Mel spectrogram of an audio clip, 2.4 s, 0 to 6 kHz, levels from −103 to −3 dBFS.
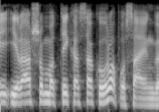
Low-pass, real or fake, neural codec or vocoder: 5.4 kHz; real; none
